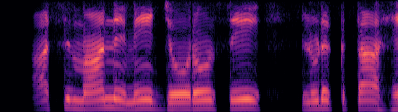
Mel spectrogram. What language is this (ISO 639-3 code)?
hin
